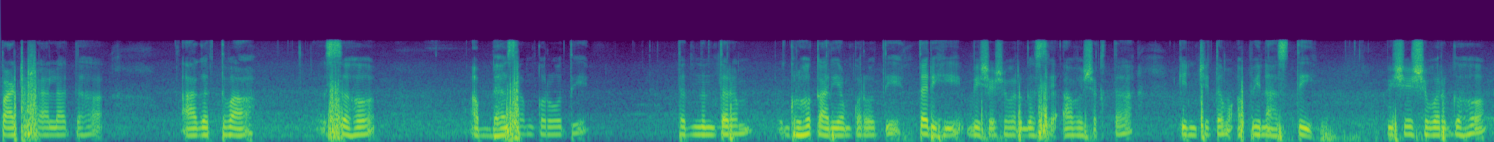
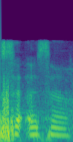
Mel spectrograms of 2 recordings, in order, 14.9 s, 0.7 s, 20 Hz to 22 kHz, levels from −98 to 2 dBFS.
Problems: none marked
